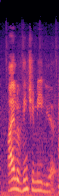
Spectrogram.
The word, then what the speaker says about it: Ventimiglia: A série realmente se chama Chosen, com Milo Vermilha. Com quem? Milo Vermilha. Milo Ventimiglia.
